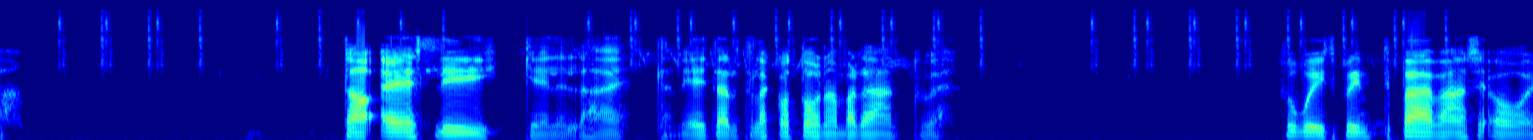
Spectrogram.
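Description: A wrench ratchets with quick, light clicks.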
